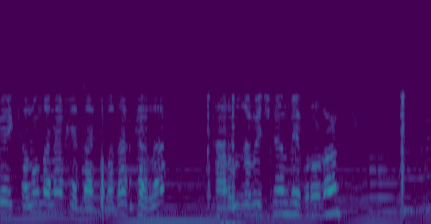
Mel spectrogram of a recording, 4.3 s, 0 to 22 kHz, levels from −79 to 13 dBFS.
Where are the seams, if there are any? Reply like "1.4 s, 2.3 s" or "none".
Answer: none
